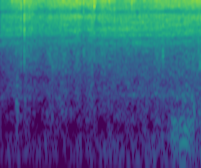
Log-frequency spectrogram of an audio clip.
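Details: King cobra hissing: a steady, breathy rush of airy noise, strongest in the high register, sustained without a break for about two seconds over a faint low rumble.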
